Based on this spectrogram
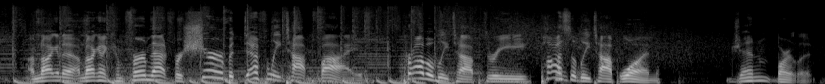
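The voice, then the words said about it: Sick, low-energy voice. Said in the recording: “you might hear it in my voice... to make my normal chipper self sound normal and chipper, but I am laid low. I am down with the sickness”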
